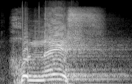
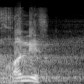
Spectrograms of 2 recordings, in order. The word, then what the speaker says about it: Khunais: Yang ketujuh di kalangan Bani Saham, Khunais, bukan Khunis, Khunais bin Huzaifah, Khunais bin Huzaifah, Huzafah, Hafsah binti Umar.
